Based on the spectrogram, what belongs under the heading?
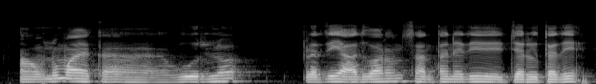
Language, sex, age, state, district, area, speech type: Telugu, male, 30-45, Andhra Pradesh, Konaseema, rural, spontaneous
